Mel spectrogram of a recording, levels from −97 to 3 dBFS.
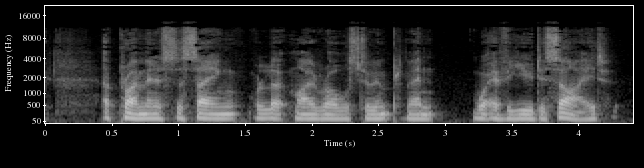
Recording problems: garbled, watery; slightly; nothing above 11 kHz

